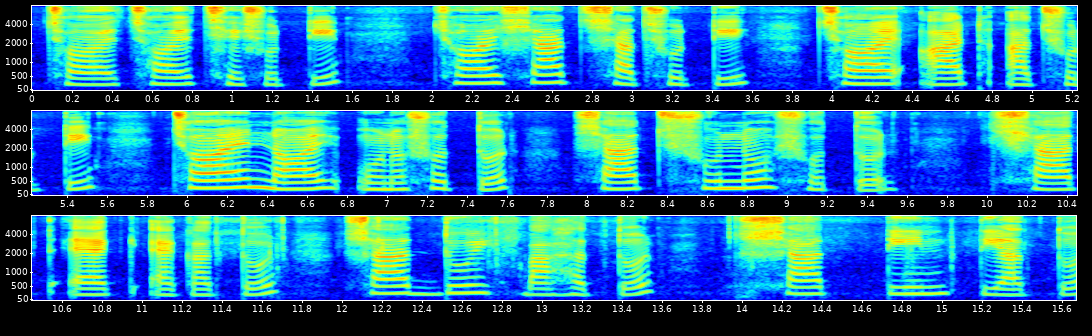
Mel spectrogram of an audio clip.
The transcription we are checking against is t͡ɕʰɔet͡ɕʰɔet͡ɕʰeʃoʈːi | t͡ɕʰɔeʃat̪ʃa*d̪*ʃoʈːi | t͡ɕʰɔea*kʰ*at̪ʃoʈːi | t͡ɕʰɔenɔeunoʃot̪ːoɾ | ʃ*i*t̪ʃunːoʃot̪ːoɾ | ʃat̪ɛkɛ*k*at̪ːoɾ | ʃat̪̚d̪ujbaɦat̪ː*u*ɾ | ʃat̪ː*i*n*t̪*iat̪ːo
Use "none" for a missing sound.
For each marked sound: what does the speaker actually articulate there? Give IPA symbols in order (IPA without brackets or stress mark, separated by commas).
t̪, ʈʰ, a, k, o, i, t̪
